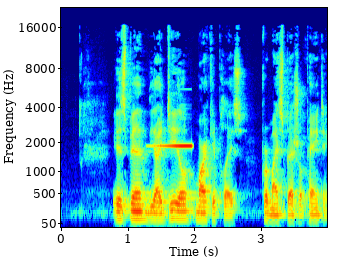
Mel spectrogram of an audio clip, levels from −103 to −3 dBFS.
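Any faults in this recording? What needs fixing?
Loudspeaker feedback squeal runs from 1.27 to 2.00 s, right after "it has been". A 1.8 kHz tone takes roughly half a second to swell until it sits well above the speech. The microphone is re-amplifying its own loudspeaker, and the loop gain exceeds one at that frequency. A spectrogram shows a bright horizontal line at 1.8 kHz. The waveform shows a steadily growing envelope. Lower the monitor gain, notch 1.8 kHz, or move the microphone out of the loudspeaker's path.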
